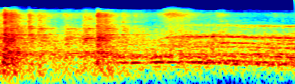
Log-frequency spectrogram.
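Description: Matterhorn bobsled running along its track, a steady rolling rumble with a sharp clack at the start and another less than a second in. About halfway through, a faint high wheel squeal comes in.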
